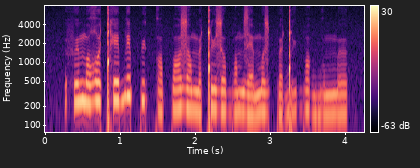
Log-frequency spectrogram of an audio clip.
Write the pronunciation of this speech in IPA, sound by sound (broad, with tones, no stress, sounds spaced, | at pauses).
f ø˨˦ m ɔ˧ ʁʷ e˦˨ ǃʰ e˧ b e˦ pː y˦ kː ɔ˨ pː ɔ˨˦ z ɔ˧ m œ˨ ǃ y˧ z o˧ b ɔ˧ m z ɛ˨ m o˧ z pː œ˨ ɡ͡ǃ y˦ b ɔ˦˨ ɡ b u˨ mː ɵ˧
